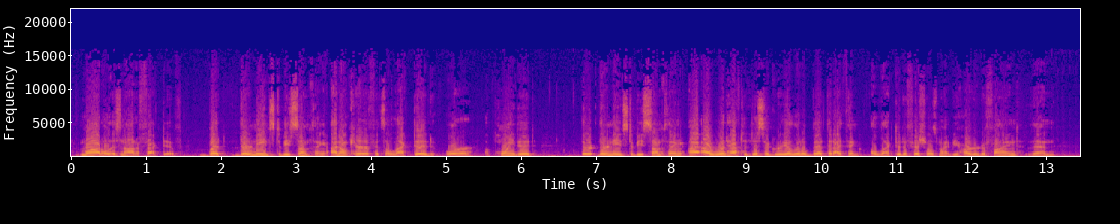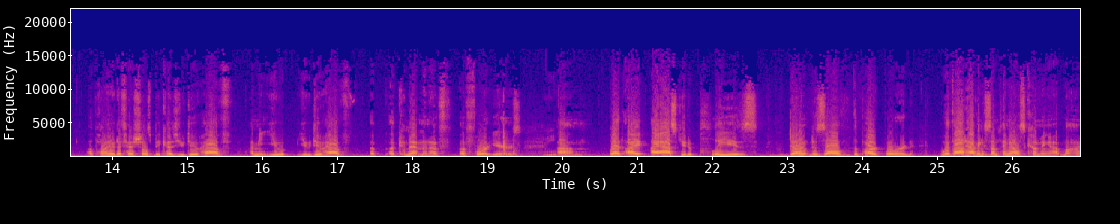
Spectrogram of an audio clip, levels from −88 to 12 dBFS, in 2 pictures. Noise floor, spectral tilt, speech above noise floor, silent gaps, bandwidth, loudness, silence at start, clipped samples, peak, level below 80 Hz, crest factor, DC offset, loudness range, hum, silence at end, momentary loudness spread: -40 dBFS; -5.5 dB/octave; 22 dB; none; 15.5 kHz; -19 LUFS; 0 s; under 0.1%; -8 dBFS; -42 dBFS; 12 dB; under 0.1%; 4 LU; none; 0 s; 10 LU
